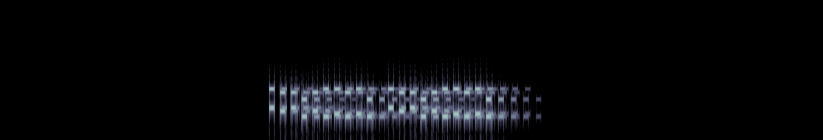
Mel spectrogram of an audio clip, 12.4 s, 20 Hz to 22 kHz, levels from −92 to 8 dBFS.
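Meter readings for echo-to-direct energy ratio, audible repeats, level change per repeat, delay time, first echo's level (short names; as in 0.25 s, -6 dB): -12.5 dB, 3, -8.5 dB, 0.187 s, -13.0 dB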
